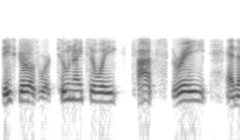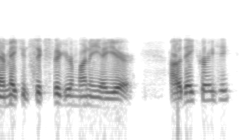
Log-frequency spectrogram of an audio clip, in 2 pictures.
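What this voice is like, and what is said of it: Raised, loud voice. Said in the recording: “raising my voice.”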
